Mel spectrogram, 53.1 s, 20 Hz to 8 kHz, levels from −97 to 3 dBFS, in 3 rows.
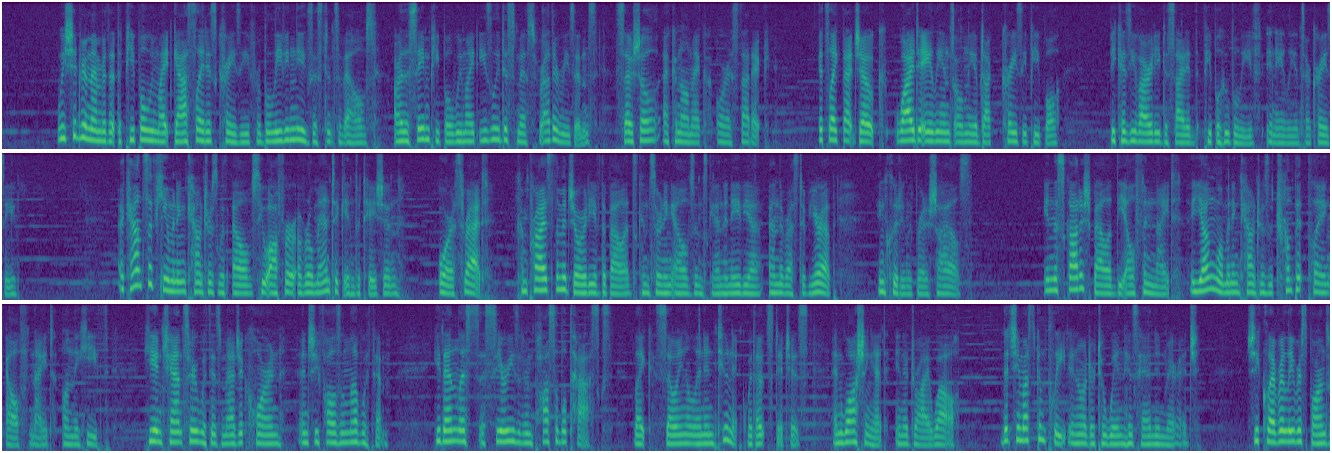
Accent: American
